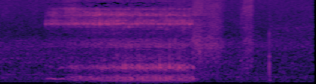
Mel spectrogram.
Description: Leidy the bulldog on her new corda-Roy bean bag bed snoring like a baby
